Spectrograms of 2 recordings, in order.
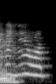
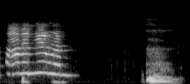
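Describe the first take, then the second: First: Said in the usual way. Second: "I'm a new one" very high, slow and squeaky; slow squeaky demonic puppet announcing itself; Satan Elmo voice. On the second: Shown as a demonstration. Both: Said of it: "I sound like Satan Elmo".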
